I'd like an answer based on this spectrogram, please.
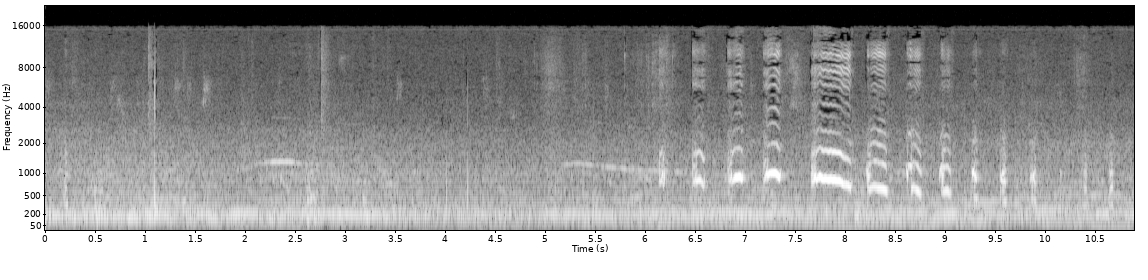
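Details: Pearl, a two-week-old female blue-nosed American Pit Bull Terrier puppy, starts with faint sounds over a low hum, then breaks into a burst of rapid high squeaky whimpers in the second half.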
